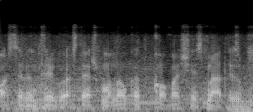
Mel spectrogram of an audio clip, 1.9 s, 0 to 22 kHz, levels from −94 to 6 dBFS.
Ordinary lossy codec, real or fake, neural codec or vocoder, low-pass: Opus, 32 kbps; real; none; 7.2 kHz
